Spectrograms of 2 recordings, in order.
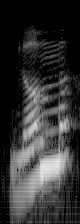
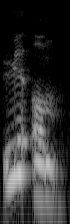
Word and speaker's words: l'homme: L'homme, le homme. Alors ici, c'est la même chose. Il y a des difficultés de prononciation. On ne dit pas le homme, on dit l'homme.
